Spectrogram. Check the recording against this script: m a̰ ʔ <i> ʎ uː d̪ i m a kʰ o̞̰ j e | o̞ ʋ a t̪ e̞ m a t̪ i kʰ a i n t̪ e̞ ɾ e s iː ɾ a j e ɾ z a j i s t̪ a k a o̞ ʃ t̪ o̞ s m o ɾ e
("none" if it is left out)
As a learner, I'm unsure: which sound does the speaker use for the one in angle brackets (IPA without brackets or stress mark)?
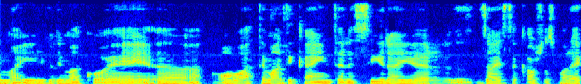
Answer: i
